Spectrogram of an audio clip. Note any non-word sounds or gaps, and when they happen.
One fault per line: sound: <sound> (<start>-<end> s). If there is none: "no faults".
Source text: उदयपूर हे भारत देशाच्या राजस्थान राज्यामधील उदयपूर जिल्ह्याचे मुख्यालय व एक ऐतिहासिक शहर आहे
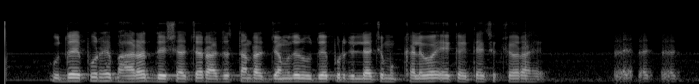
sound: laugh (6.1-6.8 s)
